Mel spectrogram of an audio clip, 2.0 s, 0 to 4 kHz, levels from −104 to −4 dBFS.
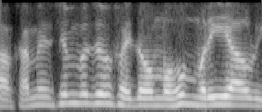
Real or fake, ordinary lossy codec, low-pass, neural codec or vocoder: real; none; 3.6 kHz; none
